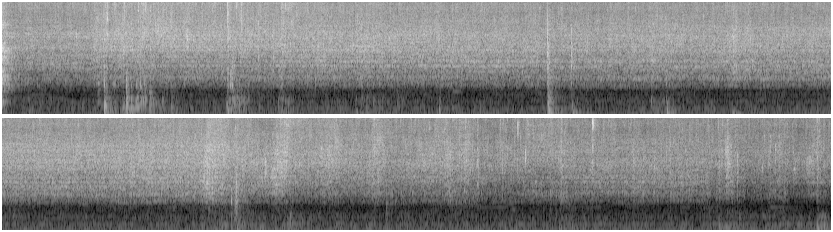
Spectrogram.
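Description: Chopped vegetables drop into a sizzling pan with soft thuds.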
